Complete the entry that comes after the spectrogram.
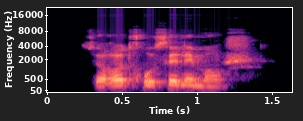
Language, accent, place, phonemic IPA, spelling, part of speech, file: French, France, Lyon, /sə ʁə.tʁu.se le mɑ̃ʃ/, se retrousser les manches, verb, LL-Q150 (fra)-se retrousser les manches.wav
- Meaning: alternative form of retrousser ses manches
